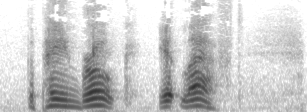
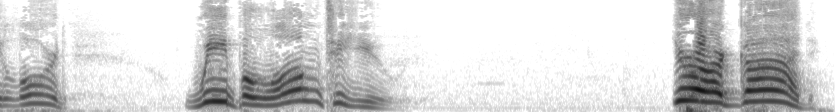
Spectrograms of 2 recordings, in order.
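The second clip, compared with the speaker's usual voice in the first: earnest prayer; 3 semitones higher, 6 dB louder, slower than usual. Acted. Acted prayer to the Lord.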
